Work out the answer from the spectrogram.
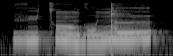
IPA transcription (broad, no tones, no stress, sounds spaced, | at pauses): v y tʰ ɔ̃ ɡ o ŋ͡ǃ ɵ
